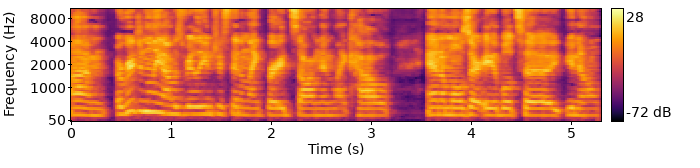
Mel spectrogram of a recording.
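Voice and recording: A woman with an American accent speaks at a fairly quick pace and a medium pitch. Her tone is fairly bright and her intonation fairly even.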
